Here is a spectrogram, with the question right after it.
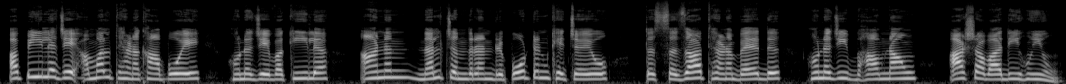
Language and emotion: Sindhi, neutral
